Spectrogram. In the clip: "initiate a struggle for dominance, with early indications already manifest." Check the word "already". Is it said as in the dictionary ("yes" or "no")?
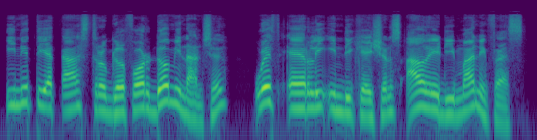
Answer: no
